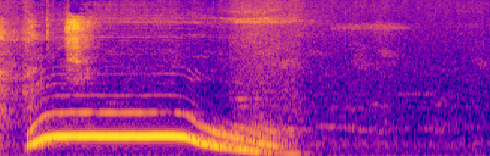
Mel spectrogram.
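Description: A man's long drawn-out 'ooh' exclamation: held on one pitch for over a second, then sliding steadily down and fading out about two and a half seconds in.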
